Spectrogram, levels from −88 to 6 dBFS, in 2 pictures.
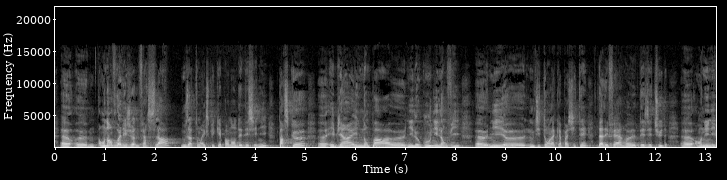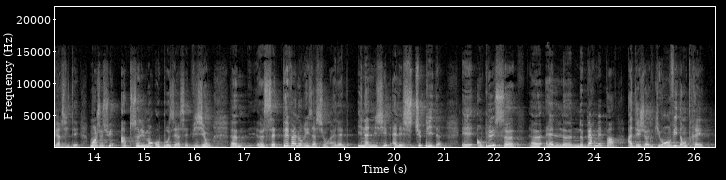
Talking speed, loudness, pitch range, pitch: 175 wpm, -20 LUFS, 195-245 Hz, 215 Hz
